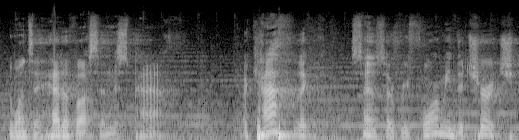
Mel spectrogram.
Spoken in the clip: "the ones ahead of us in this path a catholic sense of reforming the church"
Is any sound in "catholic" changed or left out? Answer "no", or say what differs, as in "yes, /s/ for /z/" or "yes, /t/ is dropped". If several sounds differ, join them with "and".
no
